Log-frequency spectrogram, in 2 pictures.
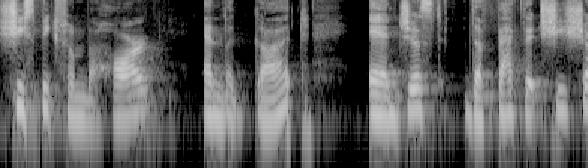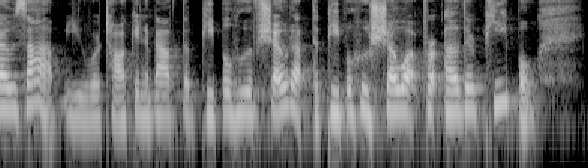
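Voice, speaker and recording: In a very clean recording with a silent background, a woman with a somewhat breathy, medium-pitched voice talks at a moderate pace with ordinary pitch variation. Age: 60s. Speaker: podcast co-host. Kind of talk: live panel conversation. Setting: stage with live audience.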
